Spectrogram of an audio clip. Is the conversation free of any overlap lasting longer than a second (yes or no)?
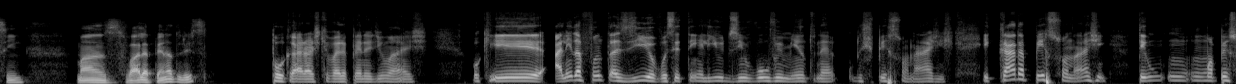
yes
